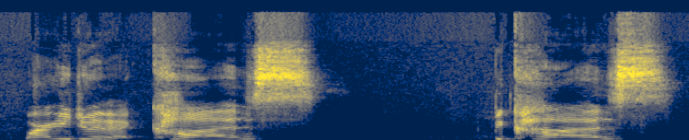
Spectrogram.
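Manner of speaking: put-on high, loud childish voice; little kid. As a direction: answer back like a stubborn small child. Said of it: "remember when we were little".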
